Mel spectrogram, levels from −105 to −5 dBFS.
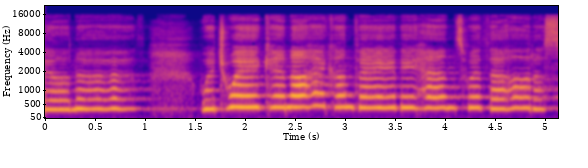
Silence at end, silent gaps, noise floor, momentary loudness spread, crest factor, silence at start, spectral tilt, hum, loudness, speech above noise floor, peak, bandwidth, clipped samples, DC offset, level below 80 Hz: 0 s; none; -50 dBFS; 13 LU; 16 dB; 0 s; -1 dB/octave; none; -27 LUFS; 24 dB; -12 dBFS; 16 kHz; under 0.1%; under 0.1%; -80 dBFS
